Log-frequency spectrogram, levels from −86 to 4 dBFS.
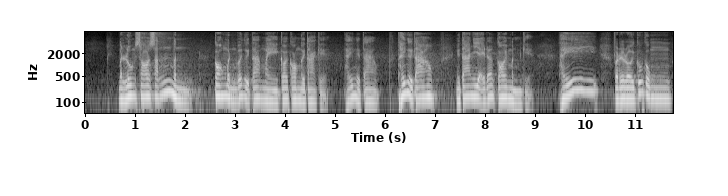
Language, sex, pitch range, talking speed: Vietnamese, male, 115-150 Hz, 195 wpm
